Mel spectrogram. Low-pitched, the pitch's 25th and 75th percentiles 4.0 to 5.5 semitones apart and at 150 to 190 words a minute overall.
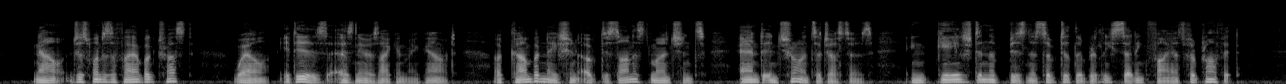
Yes: very low, 95 Hz; average, 4.6 semitones; average, 165 wpm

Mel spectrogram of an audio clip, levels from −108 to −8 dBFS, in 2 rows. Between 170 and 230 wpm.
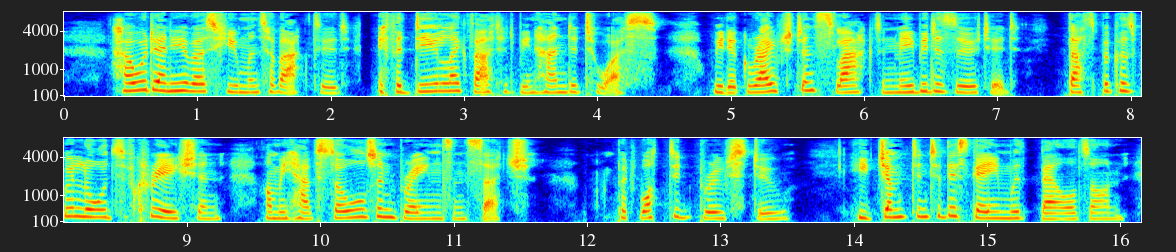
Yes: average, 190 wpm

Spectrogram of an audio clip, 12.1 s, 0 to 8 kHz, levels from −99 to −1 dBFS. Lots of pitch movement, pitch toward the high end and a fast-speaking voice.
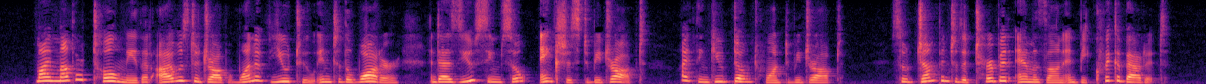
Yes: wide, 5.7 semitones; very high, 250 Hz; fast, 220 wpm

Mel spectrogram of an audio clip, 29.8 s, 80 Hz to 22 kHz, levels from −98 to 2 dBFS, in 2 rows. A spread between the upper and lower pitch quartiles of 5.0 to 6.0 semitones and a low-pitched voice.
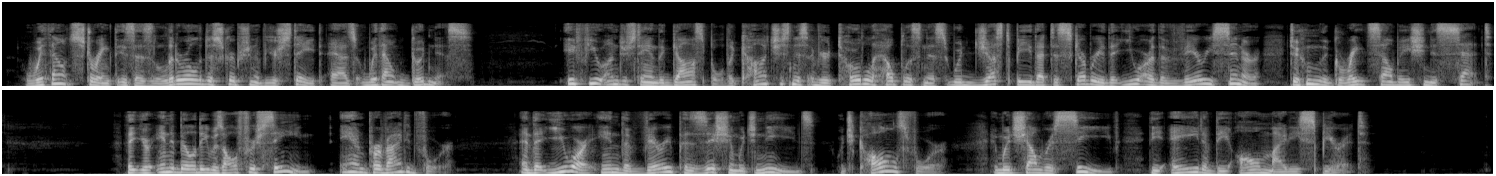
No: wide, 5.5 semitones; medium, 145 Hz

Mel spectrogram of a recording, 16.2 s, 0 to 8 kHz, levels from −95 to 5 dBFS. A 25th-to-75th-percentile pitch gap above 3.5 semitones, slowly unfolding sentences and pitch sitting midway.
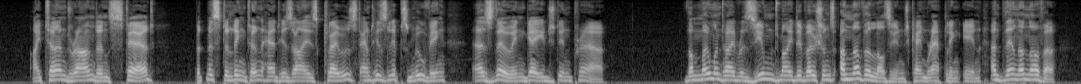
Yes: average, 4.5 semitones; slow, 130 wpm; medium, 145 Hz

